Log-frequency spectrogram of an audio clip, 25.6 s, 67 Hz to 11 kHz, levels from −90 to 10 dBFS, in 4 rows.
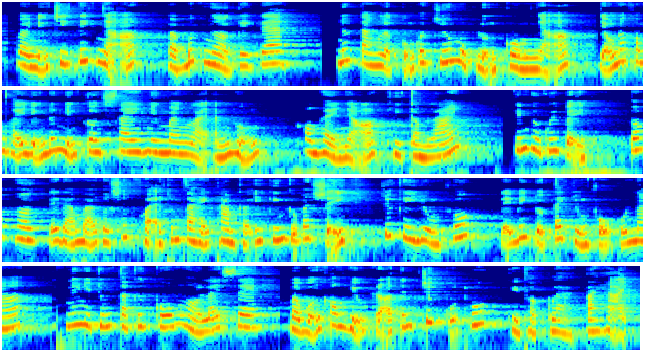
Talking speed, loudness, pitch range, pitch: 225 wpm, -18 LUFS, 220-285 Hz, 255 Hz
